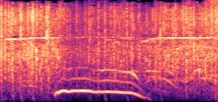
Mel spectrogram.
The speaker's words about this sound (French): On t'applaudit d'avance, tiens, écoute.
